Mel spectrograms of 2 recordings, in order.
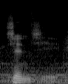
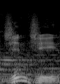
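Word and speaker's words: Dindi: This is Gingy. Now, it is, weirdly enough, this record is pronounced Gingy, like G-I-N-G-I. Yeah. However, it is spelled D-I-N-D-I.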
